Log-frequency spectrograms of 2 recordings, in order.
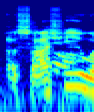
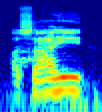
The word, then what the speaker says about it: Asahi: it's um I bought this and that uh asashi how you pronounce that Japanese Asahi that was good too and I gotta and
